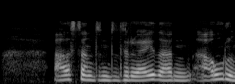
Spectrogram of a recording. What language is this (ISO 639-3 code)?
isl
